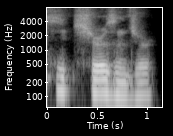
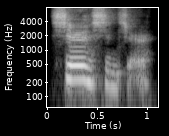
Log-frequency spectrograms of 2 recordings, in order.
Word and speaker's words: Scherzinger: It's Jenny McCarthy, Nicole Scherzinger? I can't. – Scherzinger. – Scherzinger.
